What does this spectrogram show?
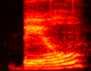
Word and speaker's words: bill: All, bill, ow, ow. E tem que pronunciar o L, certo?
